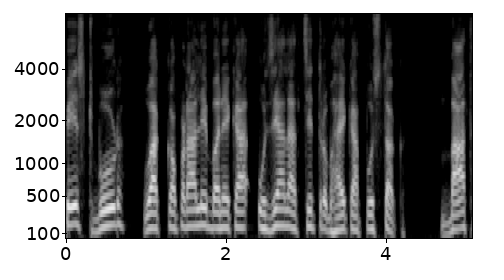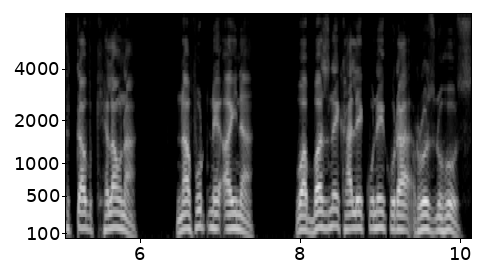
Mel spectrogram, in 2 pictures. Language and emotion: Nepali, neutral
